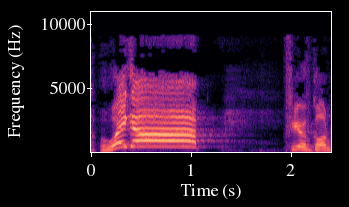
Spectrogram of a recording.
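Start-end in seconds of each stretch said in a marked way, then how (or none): 0.1-1.1 loud, high shout to wake someone; wake-up yell at a sleepy driver; alarm shout. Retold or imitated. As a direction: blast it like a horn. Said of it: "making a noise like".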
